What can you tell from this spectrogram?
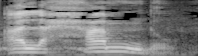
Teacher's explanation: অর্থাৎ এখানে আছে আলহামদুলিল্লাহি, এখানে হাট আমরা গলার মাঝখান থেকে চাপ দিয়ে বলি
